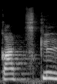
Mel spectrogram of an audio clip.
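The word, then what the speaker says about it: Catskill: double L ठीक है ये एक्चुअल कट स्किल जैसा साउंड कर रहा है बट इसको जब हम लोग प्रोनाउंस करेंगे ना ये कैट स्किल माउंटेन होगा ठीक है तो इन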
